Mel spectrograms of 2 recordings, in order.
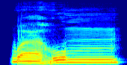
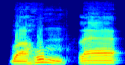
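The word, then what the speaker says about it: وَهُمْ: Nah, huruf mim punya sifat tawassut di antara rokhwah dan syiddah, maka harus ditekan membacanya. Tidak boleh terlalu mengalir, tidak boleh terlalu putus suaranya. Wahum, wahum, seperti itu.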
